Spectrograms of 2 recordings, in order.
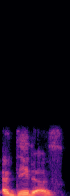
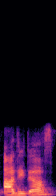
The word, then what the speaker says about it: adidas: in Europe we say Adidas how do you say it well I say Adidas because I'm British and that's what we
